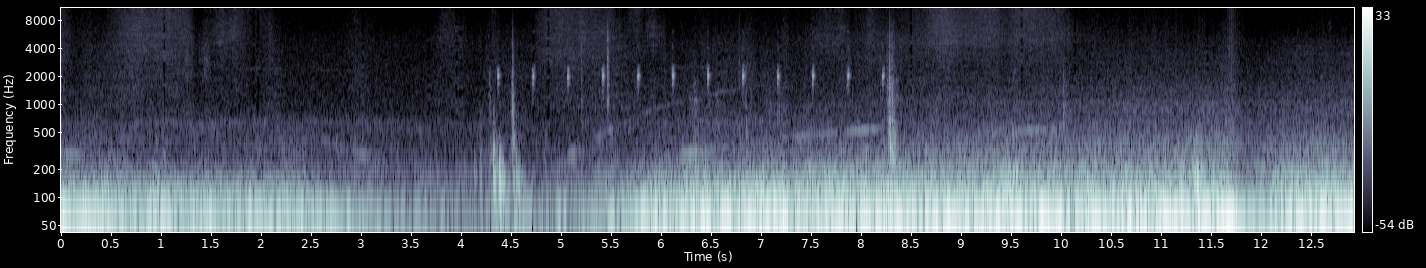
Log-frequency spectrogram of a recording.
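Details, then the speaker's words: 2015 Nissan Leaf on a wet, muddy road in regen mode, gentle acceleration and deceleration, after lubricating the front stub axle splines and retightening the hub nut; steady tyre rumble with no click; clicking axle fixed. "but i hope you can tell that it's not doing what it was doing before in terms of that click as we were accelerating and decelerating"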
